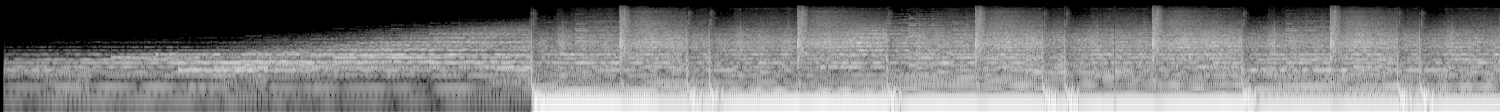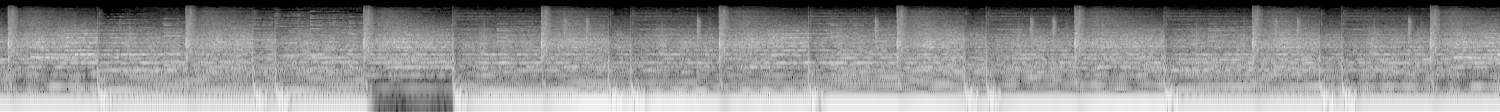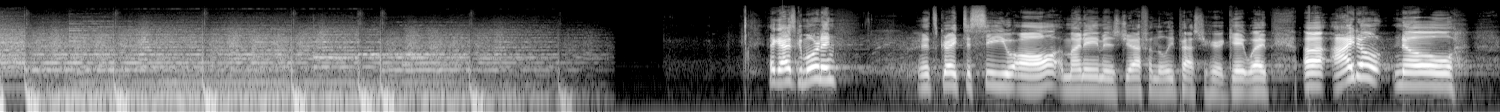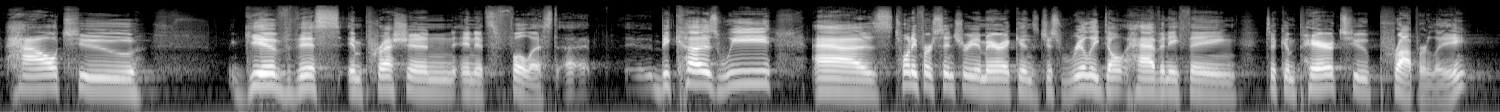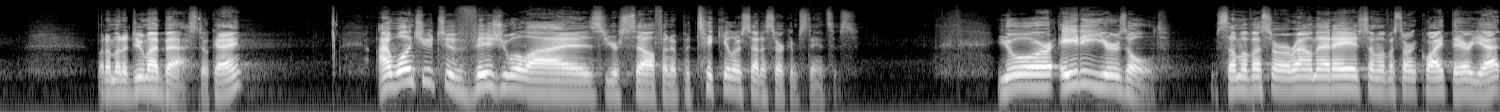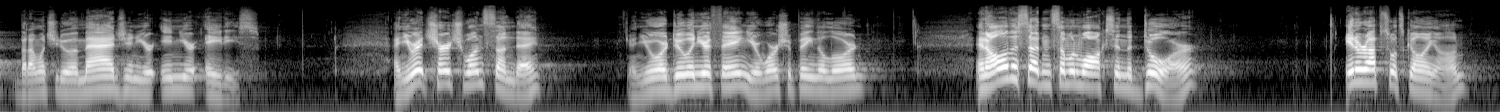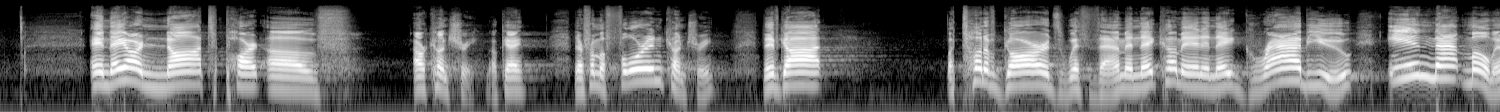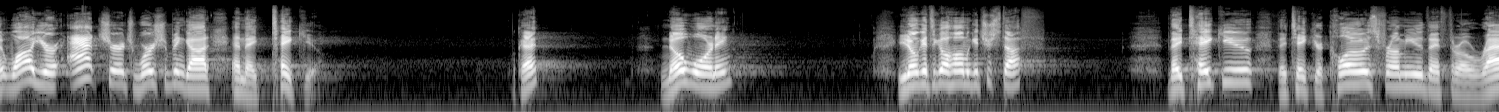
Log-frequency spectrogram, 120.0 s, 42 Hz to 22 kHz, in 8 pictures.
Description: Your-Jesus-Isnt-Scary-Enough-Sermon-4.19.26.m4a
